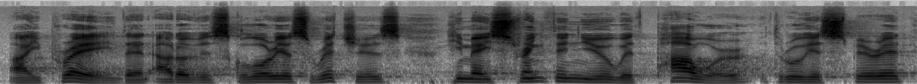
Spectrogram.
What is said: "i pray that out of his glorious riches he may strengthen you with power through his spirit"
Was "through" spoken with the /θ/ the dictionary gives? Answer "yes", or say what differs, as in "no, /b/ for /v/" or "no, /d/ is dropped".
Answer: yes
